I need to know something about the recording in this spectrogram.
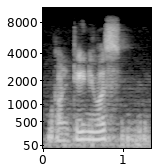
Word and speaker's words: continuous: Continuous, where do you put the stress? How many syllables? Continuous, three syllables. you put an accent on the second syllable, continuous.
